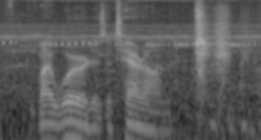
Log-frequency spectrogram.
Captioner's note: chuckling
